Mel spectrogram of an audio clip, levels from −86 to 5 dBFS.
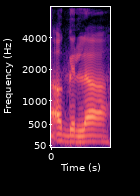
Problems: constant background noise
